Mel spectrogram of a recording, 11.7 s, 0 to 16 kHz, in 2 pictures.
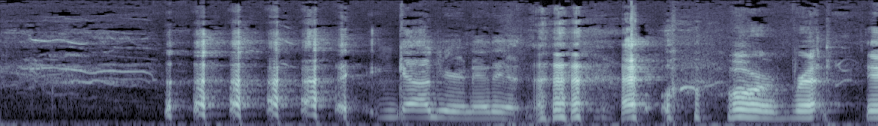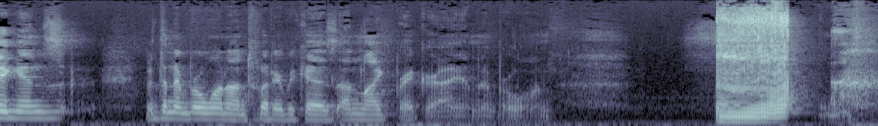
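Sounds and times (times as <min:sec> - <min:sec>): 
speech: 0:01.1 - 0:01.6, 0:02.6 - 0:09.6
loud buzzy fart: 0:10.6 - 0:11.4.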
